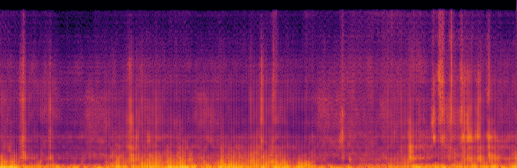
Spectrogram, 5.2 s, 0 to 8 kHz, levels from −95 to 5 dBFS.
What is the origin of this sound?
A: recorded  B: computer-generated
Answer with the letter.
B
